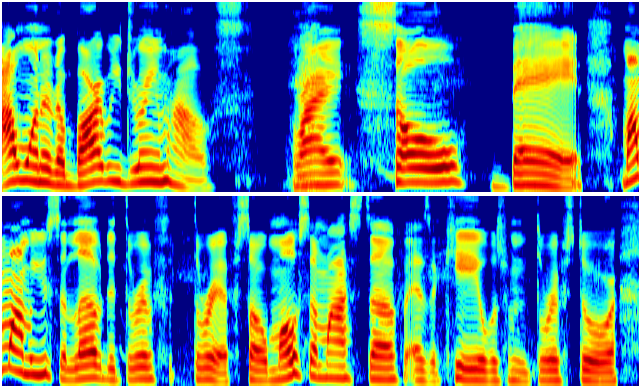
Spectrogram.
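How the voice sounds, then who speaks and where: Against a very clean recording with a silent background, an ordinary speaking voice with an American accent moves at a fairly slow pace with lively intonation. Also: woman, medium pitch for a woman. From Maryland, US. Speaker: podcast host. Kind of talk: casual chat.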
